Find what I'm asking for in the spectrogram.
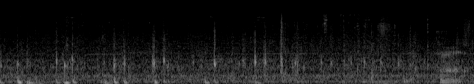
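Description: Horse hooves clip-clop in uneven steps on the streets of Saint Denis in the video game Red Dead Redemption II, moderately close, with a faint whinny and a voice talking over them.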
